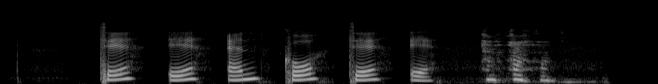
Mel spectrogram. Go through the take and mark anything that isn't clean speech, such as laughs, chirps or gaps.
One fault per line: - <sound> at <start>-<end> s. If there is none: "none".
- laugh at 4.8-6.0 s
